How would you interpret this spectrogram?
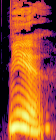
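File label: "nian", fourth tone, pinyin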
